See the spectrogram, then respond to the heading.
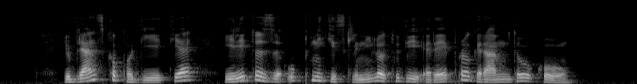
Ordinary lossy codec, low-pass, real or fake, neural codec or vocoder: none; 10.8 kHz; real; none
